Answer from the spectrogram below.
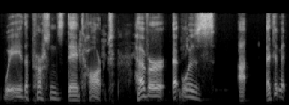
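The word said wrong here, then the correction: Ammit: Is that how you pronounce that? Adamant? Amit, yeah. Sorry, the damned souls, not Anubis.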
